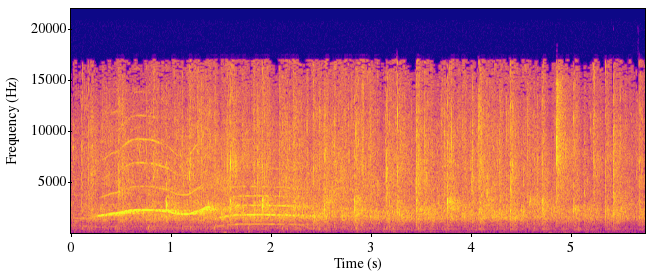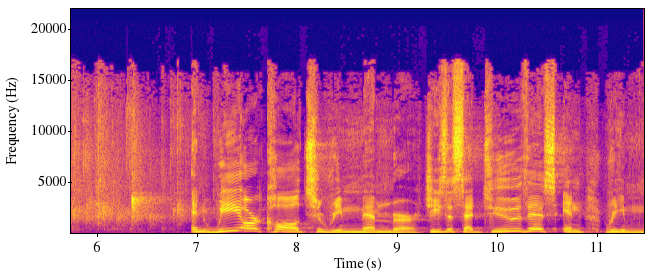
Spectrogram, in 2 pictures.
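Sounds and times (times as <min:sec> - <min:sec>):
audience clapping hands: 0:00.0 - 0:07.6
speech: 0:07.0 - 0:11.4.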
